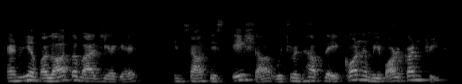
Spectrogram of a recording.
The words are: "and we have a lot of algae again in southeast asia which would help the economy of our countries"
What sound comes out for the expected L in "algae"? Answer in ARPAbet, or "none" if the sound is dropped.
none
